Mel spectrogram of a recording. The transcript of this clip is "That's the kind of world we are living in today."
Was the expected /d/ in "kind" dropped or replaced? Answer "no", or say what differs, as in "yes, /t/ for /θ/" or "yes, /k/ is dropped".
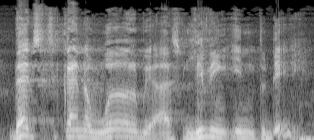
no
